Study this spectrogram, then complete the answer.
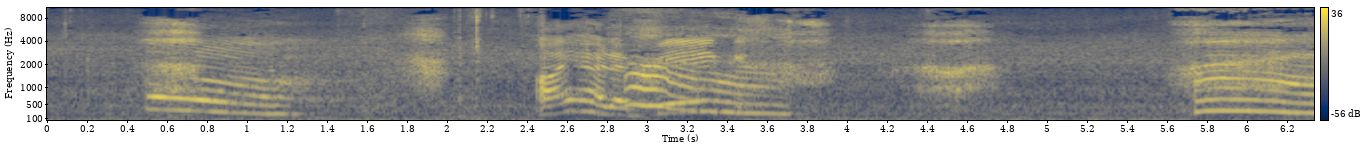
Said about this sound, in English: I had a big yawn. What did I have? A big yawn.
